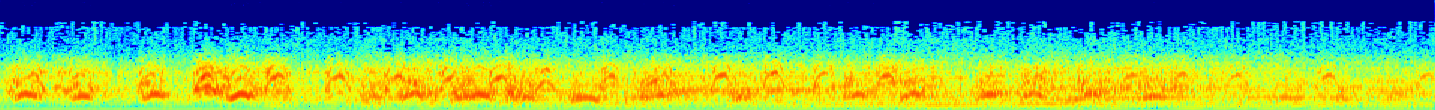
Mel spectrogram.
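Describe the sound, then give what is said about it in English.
A pack of dogs barks and yips over one another in a steady, loud clamor, with whining, drawn-out tones rising through the commotion toward the end. “Now, I better get out of here before them dogs catches on to the fact that they ain't following the brunt to store a special no more.”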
